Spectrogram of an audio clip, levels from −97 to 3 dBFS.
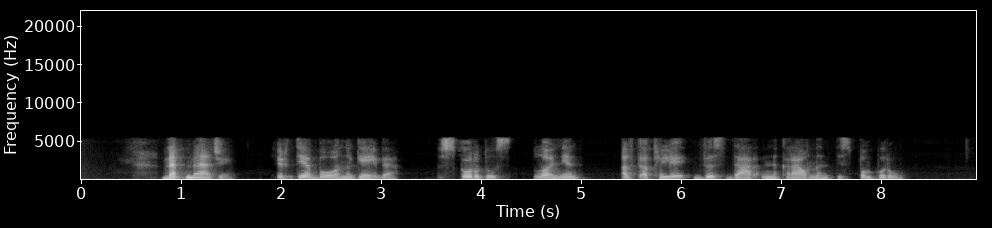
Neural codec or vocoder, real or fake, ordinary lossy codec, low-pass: codec, 16 kHz in and 24 kHz out, 0.8 kbps, FocalCodec, streaming, 65536 codes; fake; MP3, 48 kbps; 5.4 kHz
